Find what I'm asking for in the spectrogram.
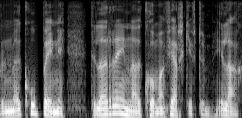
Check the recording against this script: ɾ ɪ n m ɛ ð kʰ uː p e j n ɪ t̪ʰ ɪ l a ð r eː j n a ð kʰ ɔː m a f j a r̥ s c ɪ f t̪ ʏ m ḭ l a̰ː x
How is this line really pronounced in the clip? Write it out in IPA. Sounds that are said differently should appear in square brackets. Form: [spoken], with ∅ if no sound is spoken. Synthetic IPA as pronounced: ɾ ɪ n m ɛ ð kʰ uː p e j n ɪ t̪ʰ ɪ l a ð r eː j n a ð kʰ ɔː m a f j a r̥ s c ɪ f t̪ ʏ m ḭ l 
